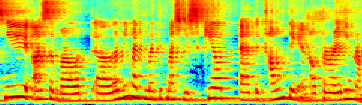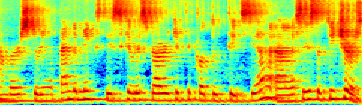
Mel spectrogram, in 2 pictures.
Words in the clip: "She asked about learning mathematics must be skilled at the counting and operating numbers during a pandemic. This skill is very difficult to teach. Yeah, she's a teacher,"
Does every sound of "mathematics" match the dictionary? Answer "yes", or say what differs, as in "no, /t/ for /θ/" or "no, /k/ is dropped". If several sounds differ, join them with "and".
no, /s/ is dropped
